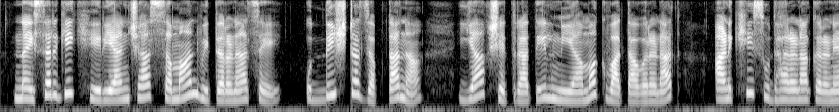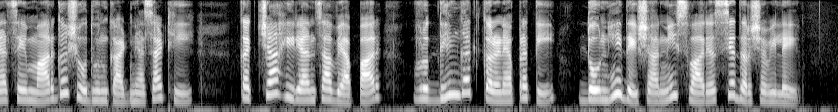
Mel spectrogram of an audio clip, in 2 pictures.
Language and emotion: Marathi, neutral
